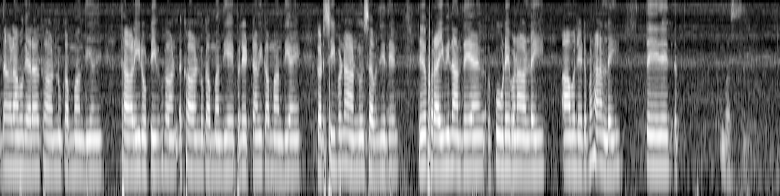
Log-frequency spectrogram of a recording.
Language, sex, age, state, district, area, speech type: Punjabi, female, 45-60, Punjab, Mohali, urban, spontaneous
